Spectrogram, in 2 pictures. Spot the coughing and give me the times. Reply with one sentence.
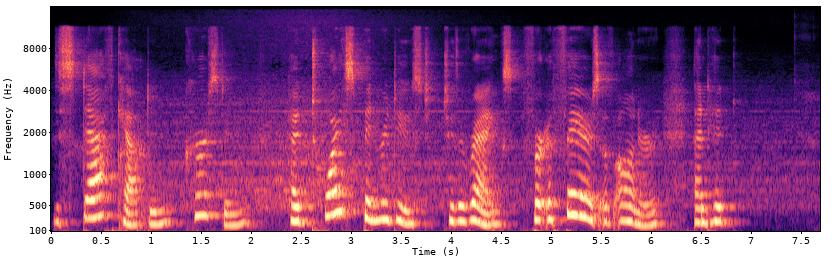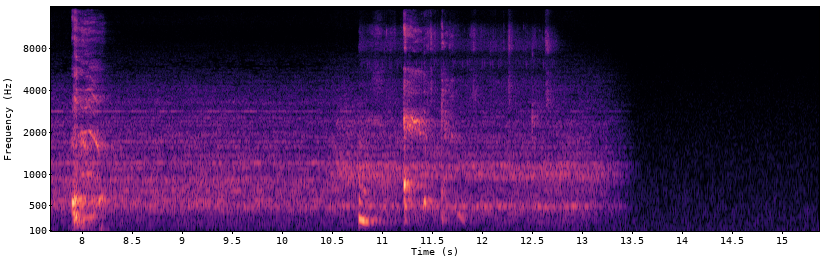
You can hear the coughing from 0.0 to 1.1 s, from 7.4 to 8.2 s and from 10.8 to 12.7 s.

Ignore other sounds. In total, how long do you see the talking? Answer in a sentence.
The talking can be heard for 7 seconds in total.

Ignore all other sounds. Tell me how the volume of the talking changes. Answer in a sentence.
The loudness of the talking stays about the same.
